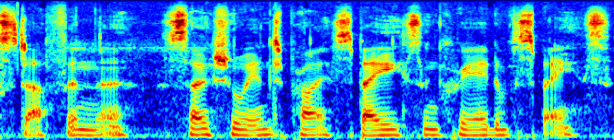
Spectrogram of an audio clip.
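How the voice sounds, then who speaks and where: A woman talks at a fairly quick clip with a slight Australian accent. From Australia, Sydney. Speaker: parent, business owner. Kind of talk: interview.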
